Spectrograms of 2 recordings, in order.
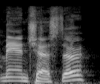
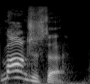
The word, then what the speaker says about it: Manchester: It's not Manchester. It's Manchester.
